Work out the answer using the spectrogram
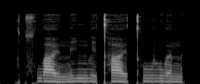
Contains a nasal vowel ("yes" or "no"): no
